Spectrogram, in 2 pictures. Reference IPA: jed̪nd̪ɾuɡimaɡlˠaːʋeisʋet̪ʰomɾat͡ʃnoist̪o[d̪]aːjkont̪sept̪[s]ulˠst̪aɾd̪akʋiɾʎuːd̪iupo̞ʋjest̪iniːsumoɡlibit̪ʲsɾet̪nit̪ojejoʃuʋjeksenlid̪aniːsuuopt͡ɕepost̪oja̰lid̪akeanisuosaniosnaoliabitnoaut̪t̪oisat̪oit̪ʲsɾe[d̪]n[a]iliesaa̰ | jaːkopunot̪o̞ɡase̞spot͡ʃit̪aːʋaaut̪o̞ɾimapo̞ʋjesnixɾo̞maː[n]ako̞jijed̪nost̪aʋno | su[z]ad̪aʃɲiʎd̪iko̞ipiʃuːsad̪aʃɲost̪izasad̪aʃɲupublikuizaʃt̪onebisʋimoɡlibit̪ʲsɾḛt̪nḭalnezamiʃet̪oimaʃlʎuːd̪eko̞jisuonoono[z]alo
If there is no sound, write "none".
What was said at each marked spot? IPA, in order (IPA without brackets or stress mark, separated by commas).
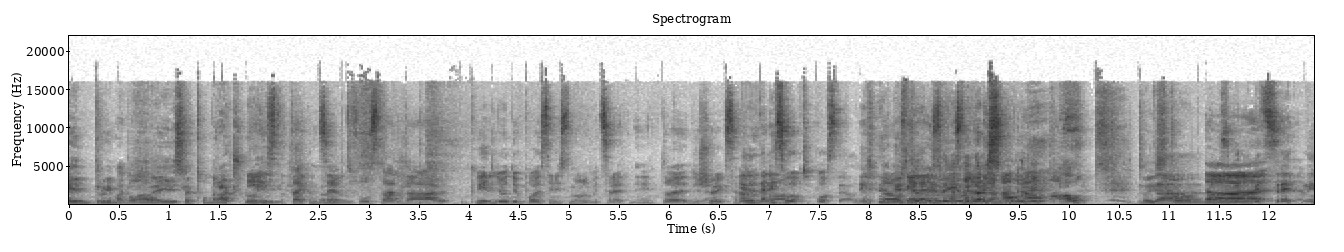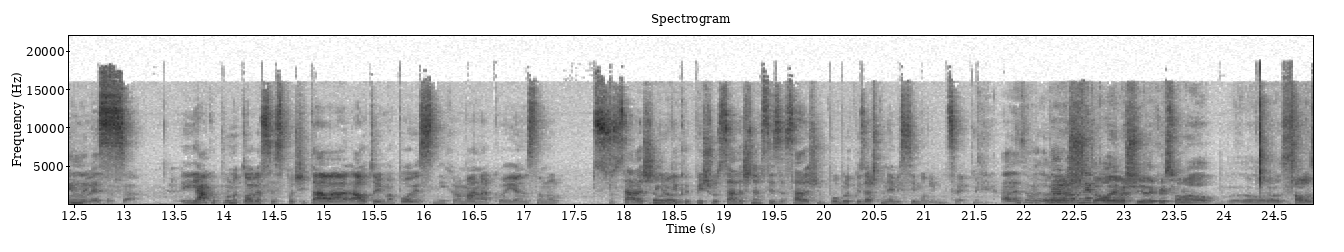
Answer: t̪, f, t̪, i, n, s, s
